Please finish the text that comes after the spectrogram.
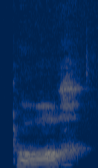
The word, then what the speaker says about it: porc: And C is silent at the end of the word in these words. For example, you have these examples: tabac, tobacco, porc, the pig, estomac, stomach, franc, sincere, blanc, white.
